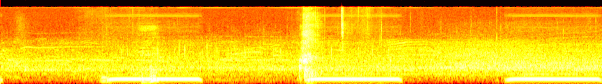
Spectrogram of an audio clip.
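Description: Mobile phone sounding an incoming call: a low buzz that comes on for about a second and stops for about a second, three times over, with a sharp click about halfway through.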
